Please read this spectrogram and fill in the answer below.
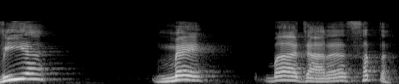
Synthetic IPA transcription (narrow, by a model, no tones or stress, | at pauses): ʋiːə | me | ɓɐɦɐd͡ʑaːɾsɐt̪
